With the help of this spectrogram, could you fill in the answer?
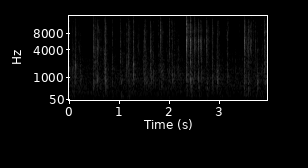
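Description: Long painted nails type and click on the white keys of a hollow, pink-framed plastic computer keyboard resting on a wooden desk, later with one hand only. Quick, crisp, bright clicks come in irregular bursts with almost no low end, each tap dying away almost instantly.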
